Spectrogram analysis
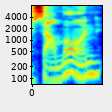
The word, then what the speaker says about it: Salmon: means is that perhaps salmon was or salmon if you're doing Hebrew pronunciation perhaps he was one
